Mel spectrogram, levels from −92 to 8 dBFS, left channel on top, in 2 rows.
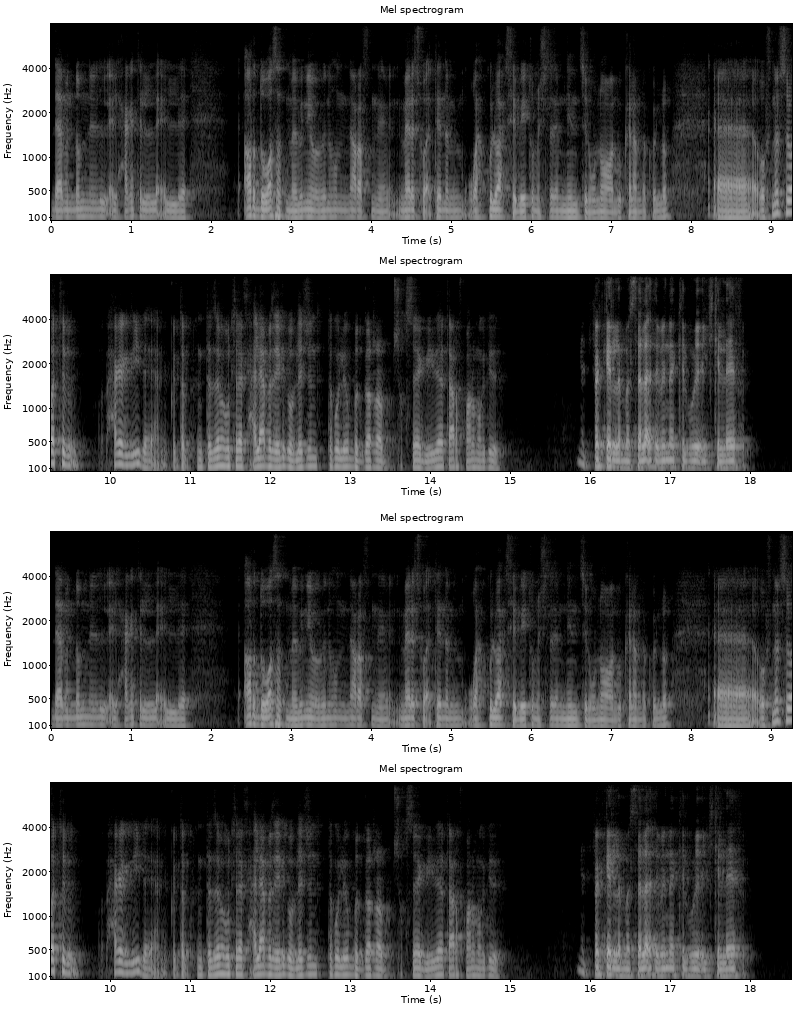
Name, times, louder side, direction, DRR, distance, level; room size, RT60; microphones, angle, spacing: voice 1, 0.0-2.1 2.4-9.6 10.0-14.9, left 1 dB, 20° left, 8 dB, 0.6 m, -35 dB
voice 2, 15.8-17.9, left 2 dB, 40° left, 8 dB, 1.4 m, -33 dB
17.0 x 10.5 x 2.8 m, 0.33 s
head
